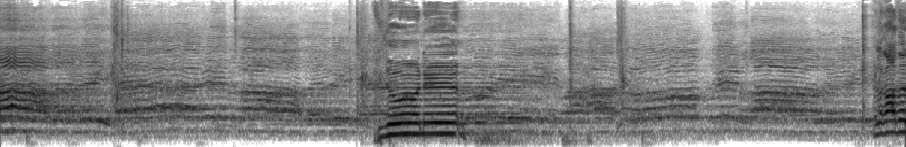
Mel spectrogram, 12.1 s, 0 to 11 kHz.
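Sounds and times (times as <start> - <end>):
men chanting: 0.0 - 12.0.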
